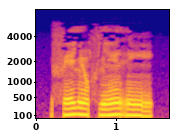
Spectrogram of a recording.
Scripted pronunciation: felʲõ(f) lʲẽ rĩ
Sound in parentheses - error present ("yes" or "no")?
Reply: no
